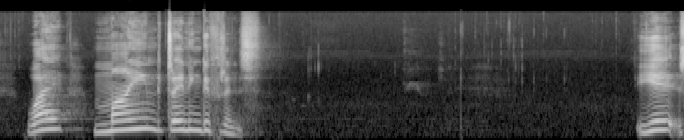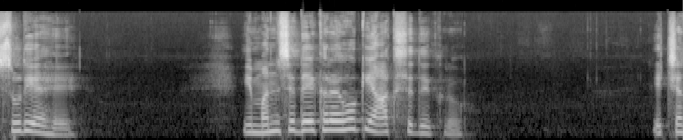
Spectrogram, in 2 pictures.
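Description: A woman chants clearly into a microphone, in short phrases with pauses.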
